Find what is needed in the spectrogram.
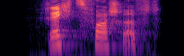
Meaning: legislation
- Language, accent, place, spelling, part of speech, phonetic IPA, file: German, Germany, Berlin, Rechtsvorschrift, noun, [ˈʁɛçt͡sˌfoːɐ̯ʃʁɪft], De-Rechtsvorschrift.ogg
